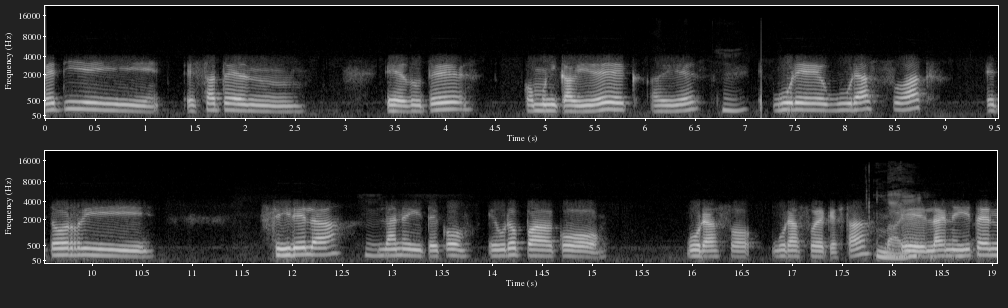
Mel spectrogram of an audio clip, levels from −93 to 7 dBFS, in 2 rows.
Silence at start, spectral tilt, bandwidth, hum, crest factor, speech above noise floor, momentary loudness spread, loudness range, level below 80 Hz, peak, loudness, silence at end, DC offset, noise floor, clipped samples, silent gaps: 0 s; -8 dB/octave; 5.6 kHz; none; 18 dB; 43 dB; 14 LU; 3 LU; -66 dBFS; -4 dBFS; -22 LUFS; 0 s; under 0.1%; -64 dBFS; under 0.1%; none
